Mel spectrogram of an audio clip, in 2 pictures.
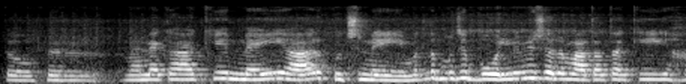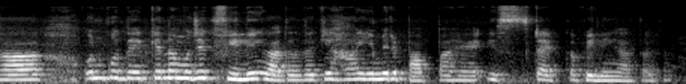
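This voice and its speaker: A young woman vlogging from home, telling a personal story in a soft, hesitant way with many fillers. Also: on the high side, normal speed, few pauses. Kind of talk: personal confessional vlog. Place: room at home. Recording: roomy echo, faint background hiss.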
